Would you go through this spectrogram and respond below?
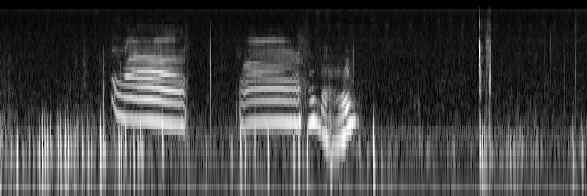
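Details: A Tonkinese mother cat and her kittens in a small room. Two drawn-out, slightly falling meows about a second apart, then a short wavering trill-like call, over low background rumble and a sharp click near the end.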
